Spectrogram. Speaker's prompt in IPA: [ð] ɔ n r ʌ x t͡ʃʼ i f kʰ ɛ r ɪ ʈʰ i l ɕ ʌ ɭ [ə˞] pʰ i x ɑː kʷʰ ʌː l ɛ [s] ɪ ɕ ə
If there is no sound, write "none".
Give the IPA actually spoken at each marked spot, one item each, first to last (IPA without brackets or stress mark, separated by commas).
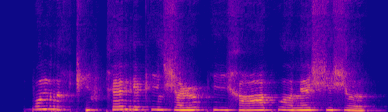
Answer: b, ə˞, ɕ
